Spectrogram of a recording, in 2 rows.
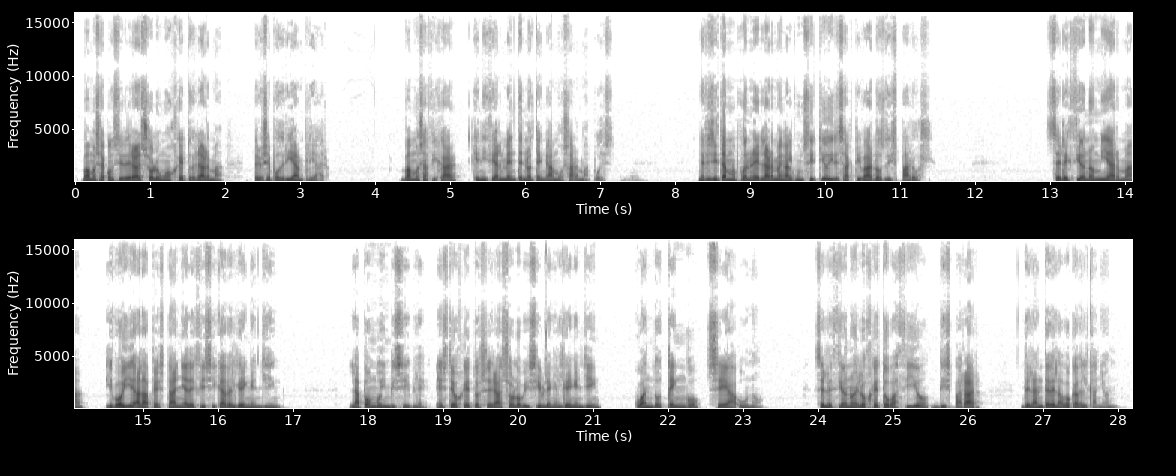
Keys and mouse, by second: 2.3 click, 15.0 click, 25.8-28.1 drag.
